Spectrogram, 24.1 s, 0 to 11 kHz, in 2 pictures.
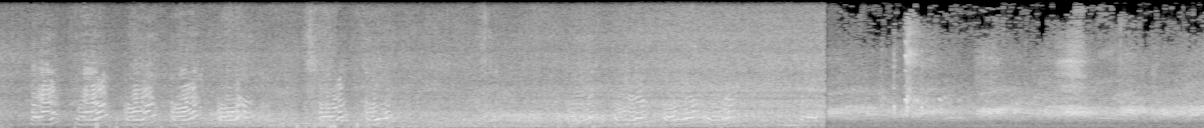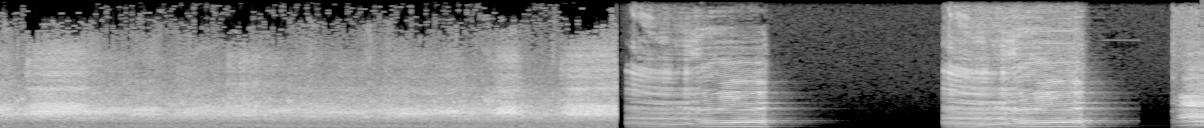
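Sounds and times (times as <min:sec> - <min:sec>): harsh calls: 0:00.0 - 0:08.3
noisy background: 0:00.0 - 0:17.6
cow mooing: 0:00.3 - 0:08.3.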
